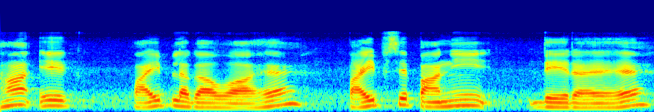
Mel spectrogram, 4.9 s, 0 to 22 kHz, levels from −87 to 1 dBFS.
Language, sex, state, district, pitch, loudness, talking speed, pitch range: Hindi, male, Arunachal Pradesh, Lower Dibang Valley, 140 Hz, -17 LUFS, 135 wpm, 120-165 Hz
